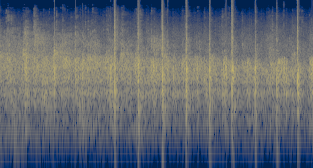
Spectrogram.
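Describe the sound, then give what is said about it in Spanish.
Applause from a church audience after a testimony during a sermon. A steady bed of clapping runs throughout, punctuated by many sharp, prominent individual claps in a loose rhythm, with no voices heard. “Excelente, un aplauso a Dios.”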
